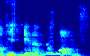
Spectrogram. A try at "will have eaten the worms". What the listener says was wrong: So your brain wants to say both of these words in the same emphasis, and it's will have. Just link these together. Will have. eaten worms.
